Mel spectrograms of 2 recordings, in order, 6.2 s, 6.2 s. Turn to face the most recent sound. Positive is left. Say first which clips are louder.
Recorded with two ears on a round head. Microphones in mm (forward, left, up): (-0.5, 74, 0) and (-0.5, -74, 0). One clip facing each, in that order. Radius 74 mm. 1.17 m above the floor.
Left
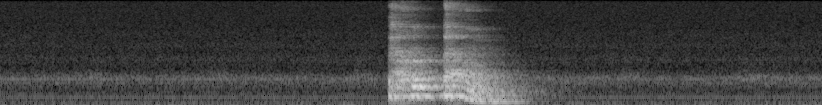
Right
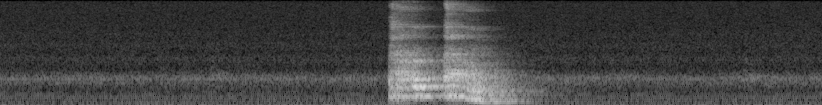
# left 1 dB
turn(degrees=35)  # may be behind; listen again after turning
